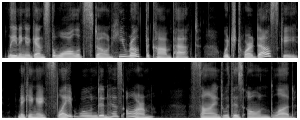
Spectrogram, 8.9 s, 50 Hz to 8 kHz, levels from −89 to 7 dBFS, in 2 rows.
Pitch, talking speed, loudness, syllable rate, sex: 190 Hz, 160 wpm, -19 LUFS, 4.3 syllables/s, female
